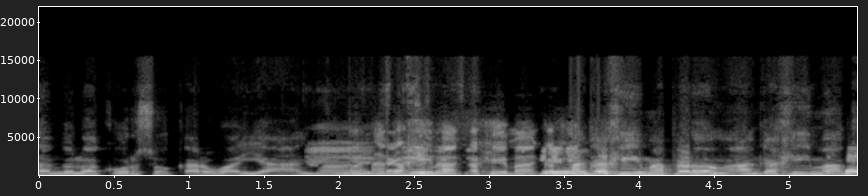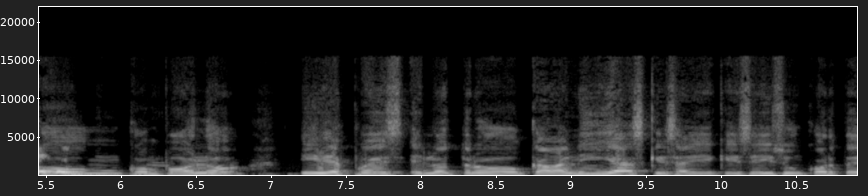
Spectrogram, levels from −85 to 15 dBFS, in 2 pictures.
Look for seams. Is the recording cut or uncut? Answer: uncut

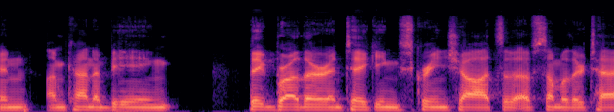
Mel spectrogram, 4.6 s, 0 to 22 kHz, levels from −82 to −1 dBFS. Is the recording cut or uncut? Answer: uncut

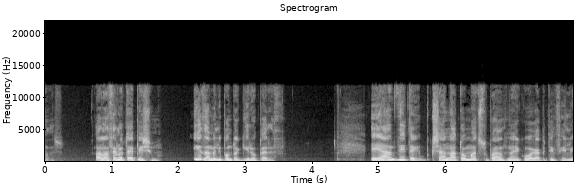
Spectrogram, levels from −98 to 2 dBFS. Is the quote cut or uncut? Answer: uncut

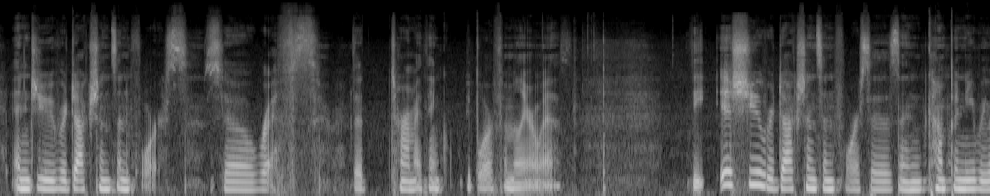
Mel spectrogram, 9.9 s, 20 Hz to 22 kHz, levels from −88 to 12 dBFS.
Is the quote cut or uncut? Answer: cut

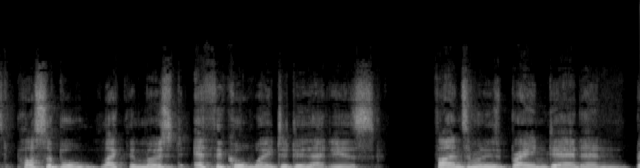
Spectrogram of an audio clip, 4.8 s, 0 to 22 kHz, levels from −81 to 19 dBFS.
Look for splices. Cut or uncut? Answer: uncut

